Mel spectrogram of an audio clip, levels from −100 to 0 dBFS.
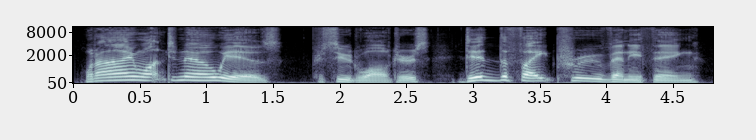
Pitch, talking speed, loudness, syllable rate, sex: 135 Hz, 165 wpm, -18 LUFS, 4.3 syllables/s, male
